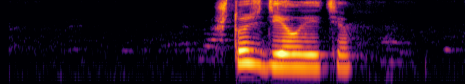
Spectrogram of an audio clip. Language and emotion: Russian, neutral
